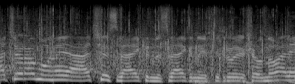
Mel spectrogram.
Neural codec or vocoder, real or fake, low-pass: none; real; 19.8 kHz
